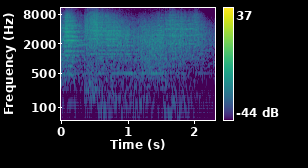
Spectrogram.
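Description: A pyrotechnic explosion staged for a film about the 1939 German invasion of Poland rolls out as a dense, sustained rumbling boom at moderate level with no talk.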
